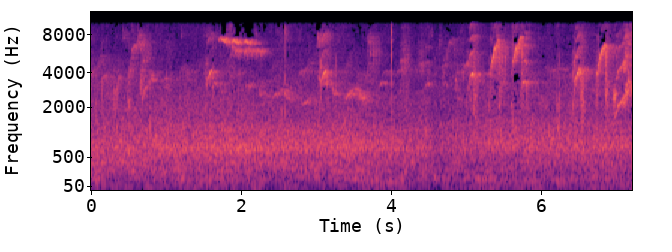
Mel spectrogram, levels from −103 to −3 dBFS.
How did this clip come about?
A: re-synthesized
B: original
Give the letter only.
B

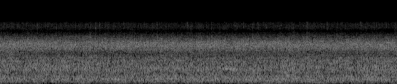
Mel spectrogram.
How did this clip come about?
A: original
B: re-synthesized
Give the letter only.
A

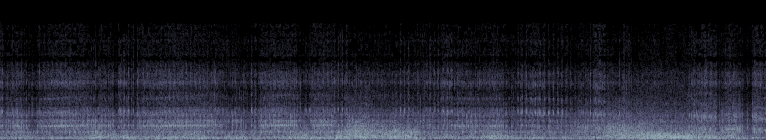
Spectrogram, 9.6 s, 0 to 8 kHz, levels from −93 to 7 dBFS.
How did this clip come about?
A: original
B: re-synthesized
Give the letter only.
A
